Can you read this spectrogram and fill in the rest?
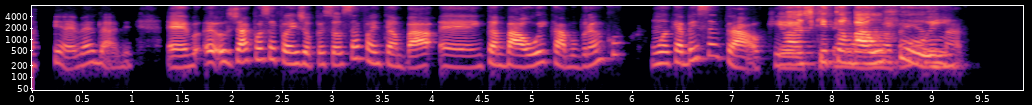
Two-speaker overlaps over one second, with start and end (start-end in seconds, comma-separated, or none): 7.5-9.3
